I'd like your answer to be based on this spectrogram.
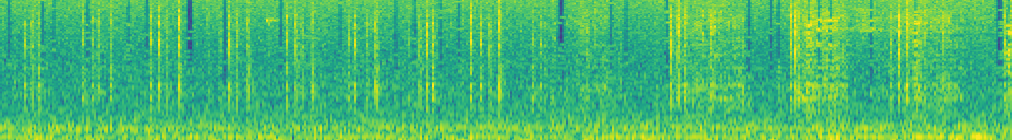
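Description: Four long nails scratch back and forth across the grain of a leopard-print pebbled faux leather pouch. The result is a dense, continuous run of soft, rough scraping strokes over a steady low hum, holding an even level throughout.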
